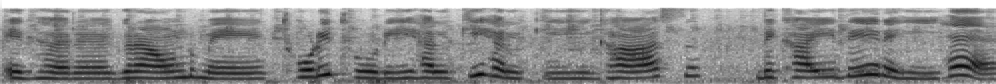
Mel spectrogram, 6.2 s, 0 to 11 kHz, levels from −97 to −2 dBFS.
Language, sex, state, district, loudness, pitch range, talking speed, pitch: Hindi, female, Haryana, Charkhi Dadri, -15 LUFS, 230-285 Hz, 115 wpm, 250 Hz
